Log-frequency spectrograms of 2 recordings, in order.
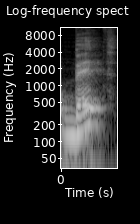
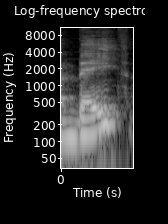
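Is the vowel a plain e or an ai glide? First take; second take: plain e; ai glide. First: The vowel is a plain e without glide. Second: The vowel glides toward i, like ai. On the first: The speaker calls it right. "attention, bet" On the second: The speaker calls it wrong. "et pas bait"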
